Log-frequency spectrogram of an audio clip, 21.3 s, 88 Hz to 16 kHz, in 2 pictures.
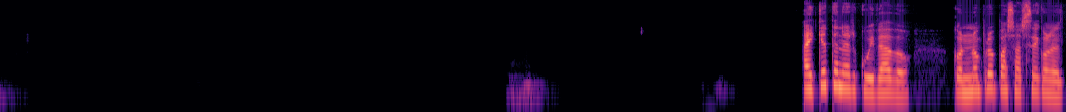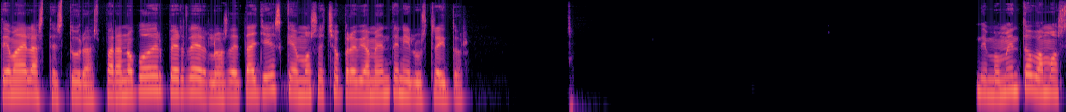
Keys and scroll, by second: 1.1 b, 9.5 z, 12.7 x, 19.6 z.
